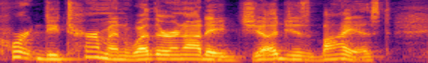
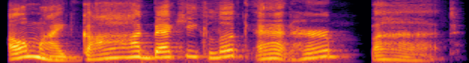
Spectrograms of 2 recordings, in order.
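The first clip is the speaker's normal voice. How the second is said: slow, drawn-out mock valley girl; lightly put-on valley girl gasp; quoting the song; 5 semitones higher, slower than usual. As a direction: drawl it out like the famous song intro. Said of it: "as the statement goes".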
